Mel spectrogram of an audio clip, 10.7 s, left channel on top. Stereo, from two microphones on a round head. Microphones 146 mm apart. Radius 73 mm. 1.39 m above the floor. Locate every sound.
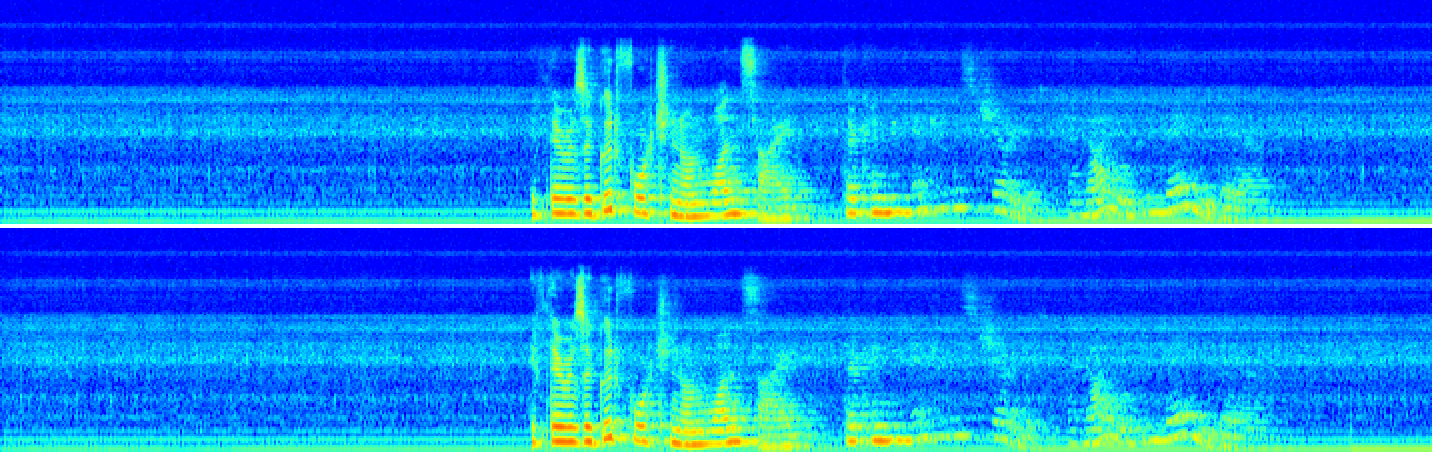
4.0 s a woman speaking: 45° right (ahead or behind), 0.7 m; by 6.7 s 75° left (ahead or behind), 2.5 m
6.8 s a woman speaking: 10° left (ahead or behind), 6 m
